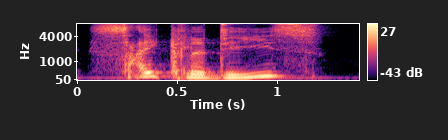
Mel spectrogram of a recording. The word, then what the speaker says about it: Cyclades: Das Spiel ist äh, Kyklades oder Kyklades auf Griechisch, Kyklades auf, auf Deutsch oder wenn man es auf amerikanisch aussprechen will, Cyclades.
